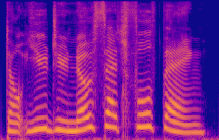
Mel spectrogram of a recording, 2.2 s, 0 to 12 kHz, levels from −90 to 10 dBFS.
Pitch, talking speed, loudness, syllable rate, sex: 245 Hz, 190 wpm, -16 LUFS, 3.5 syllables/s, female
